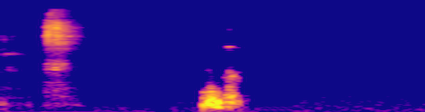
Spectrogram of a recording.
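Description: Near silence broken by a short breath, then a brief murmured vocal sound about a second in.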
